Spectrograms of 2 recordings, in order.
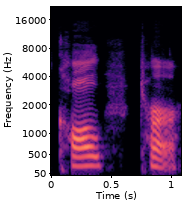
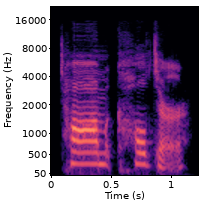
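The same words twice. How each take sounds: First: Coulter said carefully, with the r; careful pronunciation. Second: Coulter said with a Boston accent, r dropped. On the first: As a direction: Coulter in standard American. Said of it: "I'll try to pronounce it correctly". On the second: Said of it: "I really wanna say Coulter with my accent". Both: Shown as a demonstration.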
